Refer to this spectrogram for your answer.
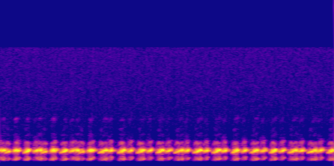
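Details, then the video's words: Tree frogs calling by night at a north-east Italian forest pond in mid-April, a chorus of harsh, fast-pulsed croaks pulsing in a regular beat of roughly two bursts each second, with no other sounds. "relaxing forest pond by night with singing tree frogs"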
